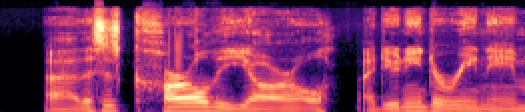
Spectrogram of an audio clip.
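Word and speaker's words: Jarl: So, here uh this is Carl the Yarl. I do need to rename him because apparently Yarl is spelled with a J.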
